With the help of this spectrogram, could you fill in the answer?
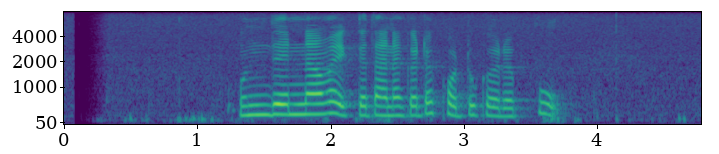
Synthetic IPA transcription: und̪enːaːʋəekːət̪ænəkəʈəkoʈukəɾəpːu

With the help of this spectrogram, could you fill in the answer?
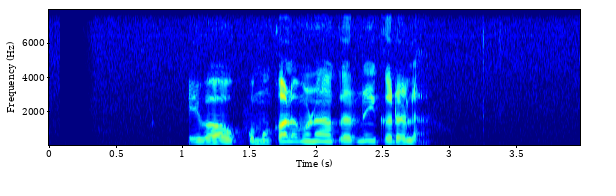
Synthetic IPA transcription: eːʋaːokːoməkaləmənaːkəɾənekəɾəla̰

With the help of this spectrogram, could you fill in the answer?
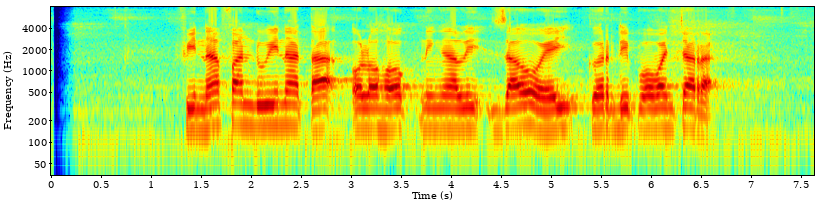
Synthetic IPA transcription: finafanduinat̪aɔlɔɦɔk̚niŋalizaoɛijkɨrdipawaɲt͡ʃaɾa̰

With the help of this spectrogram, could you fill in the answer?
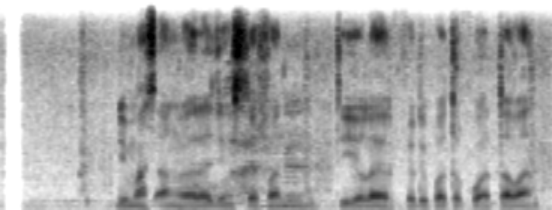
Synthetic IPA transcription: dimasaŋɡaɾad͡ʒɨŋst̪ɛfant̪ilɛrkɨrdipɔt̪ɔkwart̪awan

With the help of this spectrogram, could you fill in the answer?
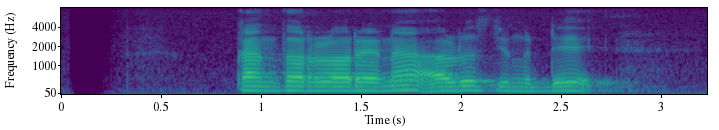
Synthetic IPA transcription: kant̪ɔrlɔɾenaʔalʊsd͡ʒuŋɡədeʔ

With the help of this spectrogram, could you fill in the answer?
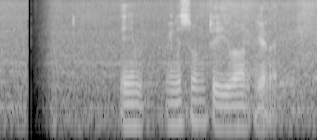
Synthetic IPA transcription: ʔeːmiisuɳʈəiʋaːŋɡḛnʔə̰

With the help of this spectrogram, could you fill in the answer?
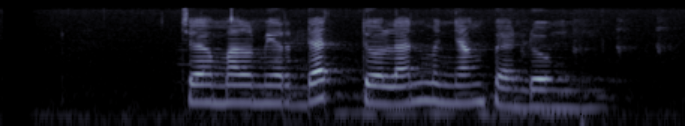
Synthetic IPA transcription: d͡ʒ̥amalmirdat̪̚d̪̥olanməɲaŋb̥a̤ndɔŋ

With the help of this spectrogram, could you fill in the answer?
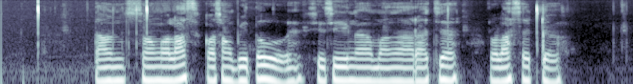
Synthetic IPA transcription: t̪aʊnsɔŋolaskɔsɔŋpit̪usisiŋamaŋaɾad̥ʒ̥a̤ | rolasːeɖ̥a

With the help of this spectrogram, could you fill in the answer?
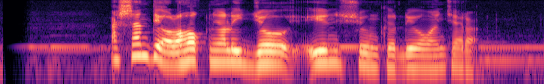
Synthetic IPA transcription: ʔasant̪iɔlɔɦɔk̚nalid͡ʒɔinʃuŋkɨrdiwawaɲt͡ʃaɾa̰

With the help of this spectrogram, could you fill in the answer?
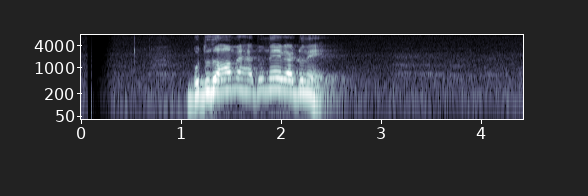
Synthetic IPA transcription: bʊd̪ʱd̪aɦamẽɦɛd̪uneːʋɛɖuneː

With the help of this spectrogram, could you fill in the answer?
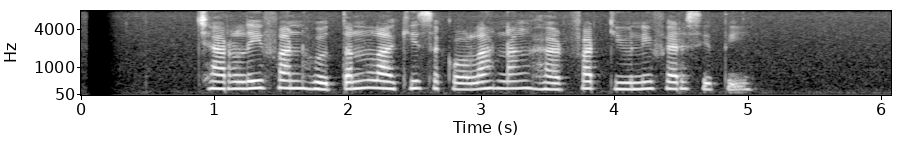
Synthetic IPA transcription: t͡ʃarlifanɦɔt̪ənlaɡ̥i̤səkolahnaŋɦarfad̪junifɛrsit̪i

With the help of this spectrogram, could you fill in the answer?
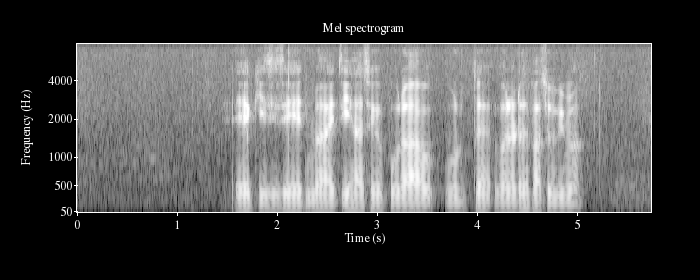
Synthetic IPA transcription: ḛjəkisiseɦet̪məait̪iɦaːsekəpuɾaːʋuɾut̪əʋələʈəpasubimak̚

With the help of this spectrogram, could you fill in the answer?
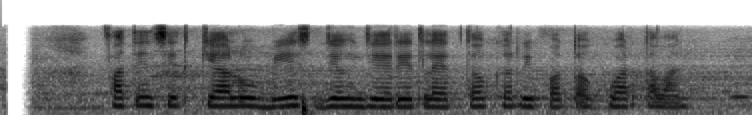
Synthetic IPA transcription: fat̪insit̪kialubisd͡ʒɨŋd͡ʒɛɾit̪lɛt̪ɔkɨrdipɔt̪ɔkuwart̪awa̰n

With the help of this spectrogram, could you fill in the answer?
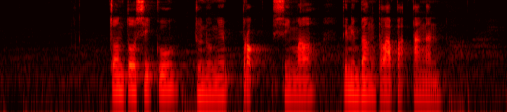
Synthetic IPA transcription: t͡ʃɔnt̪ɔsikud̪̥ṳnuŋepɾɔk̚simalt̪inimbaŋt̪əlapa̰ʔt̪aŋan

